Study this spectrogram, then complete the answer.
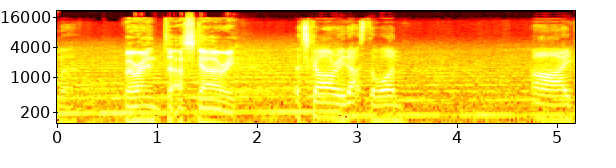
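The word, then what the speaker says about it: Variante Ascari: that very well have i got the corner name wrong there berenta askari askari that's the one i i totally forgot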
